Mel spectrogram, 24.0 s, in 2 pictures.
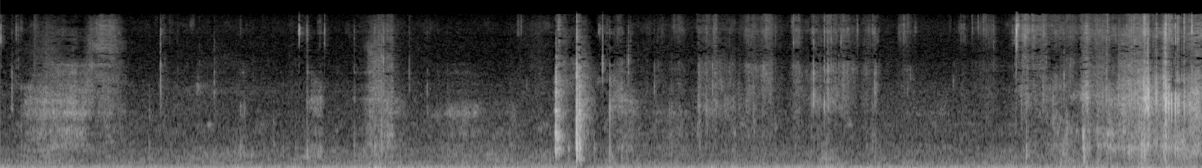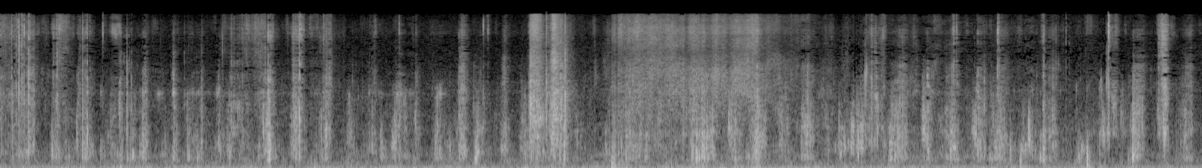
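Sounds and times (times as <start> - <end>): crunchy chewing of lettuce: 6.6 - 24.0.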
